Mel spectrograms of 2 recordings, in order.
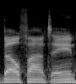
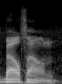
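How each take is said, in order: First: The second word sounds like French 'fontaine'. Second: The second word sounds like English 'fountain'. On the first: The speaker calls it wrong. "I mispronounced it like Bell Fontaine" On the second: The speaker calls it right. "It's definitely pronounced Bell Fountain"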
